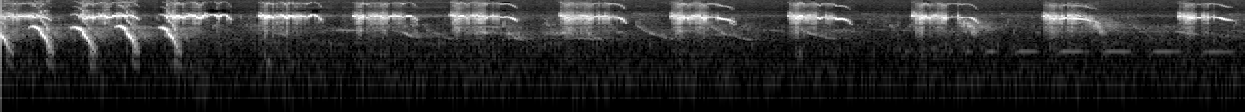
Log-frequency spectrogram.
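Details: Great myna chicks beg to be fed by their mother: a few sharp descending whistled sweeps open, then high squeaky chirps repeat roughly twice a second in a quiet setting.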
